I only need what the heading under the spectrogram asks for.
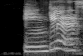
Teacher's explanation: Inglés, su sílaba tónica está en inglés. En la última sílaba encontramos la sílaba tónica, por tanto es una palabra aguda. Se tilda porque termina en S.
